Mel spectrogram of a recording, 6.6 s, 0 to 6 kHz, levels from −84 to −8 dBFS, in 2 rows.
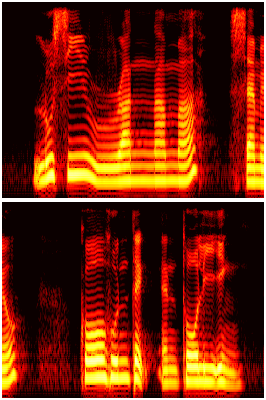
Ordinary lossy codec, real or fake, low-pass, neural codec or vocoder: none; real; 5.4 kHz; none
